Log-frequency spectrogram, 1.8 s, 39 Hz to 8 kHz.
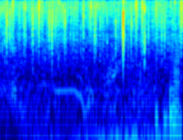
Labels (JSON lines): {"label": "biophony, cascading saw", "recorder": "SoundTrap 600 or HydroMoth"}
